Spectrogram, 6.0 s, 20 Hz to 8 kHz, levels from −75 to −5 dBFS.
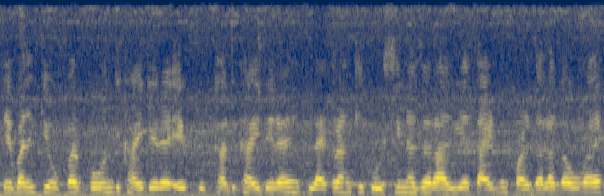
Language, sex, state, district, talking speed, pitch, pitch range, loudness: Hindi, female, Chhattisgarh, Raipur, 275 wpm, 200 Hz, 195-210 Hz, -14 LUFS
